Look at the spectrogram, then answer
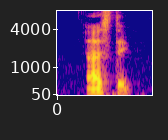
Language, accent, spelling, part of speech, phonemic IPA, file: French, France, aastais, adjective, /as.tɛ/, LL-Q150 (fra)-aastais.wav
- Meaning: of Aast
